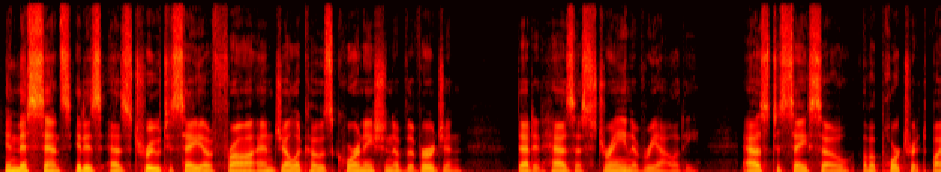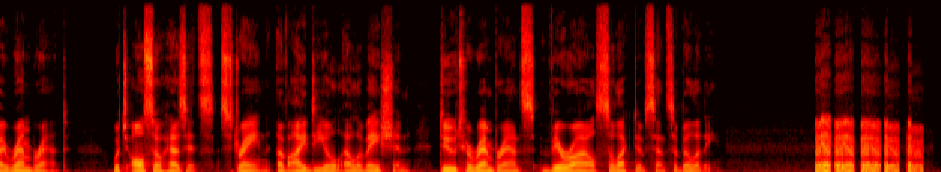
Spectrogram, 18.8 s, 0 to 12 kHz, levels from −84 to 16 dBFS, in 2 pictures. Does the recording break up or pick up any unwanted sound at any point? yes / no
yes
